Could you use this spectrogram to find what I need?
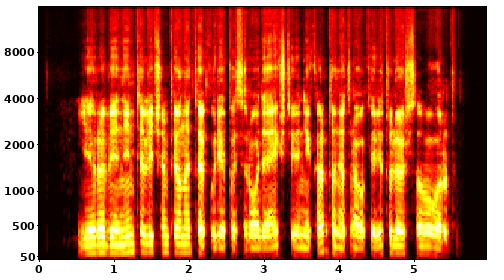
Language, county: Lithuanian, Vilnius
